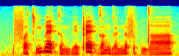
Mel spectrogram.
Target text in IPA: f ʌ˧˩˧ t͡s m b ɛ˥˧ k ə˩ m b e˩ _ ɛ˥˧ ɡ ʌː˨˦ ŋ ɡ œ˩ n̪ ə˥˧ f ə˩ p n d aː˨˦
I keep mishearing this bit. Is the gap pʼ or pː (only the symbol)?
pʼ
